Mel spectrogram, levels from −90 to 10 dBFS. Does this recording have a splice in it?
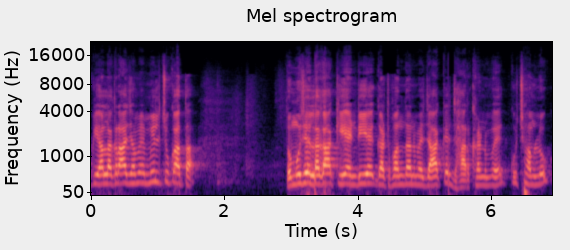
no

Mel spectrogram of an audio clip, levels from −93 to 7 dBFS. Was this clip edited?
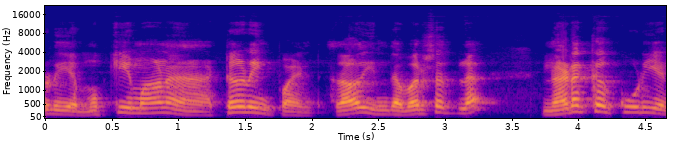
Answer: no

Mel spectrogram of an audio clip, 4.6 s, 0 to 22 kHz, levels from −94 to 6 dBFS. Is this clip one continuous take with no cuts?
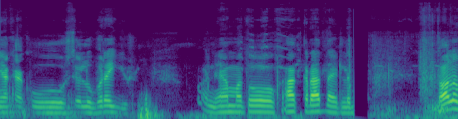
no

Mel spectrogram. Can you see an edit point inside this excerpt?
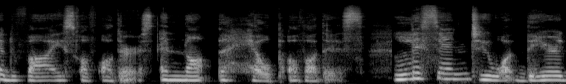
no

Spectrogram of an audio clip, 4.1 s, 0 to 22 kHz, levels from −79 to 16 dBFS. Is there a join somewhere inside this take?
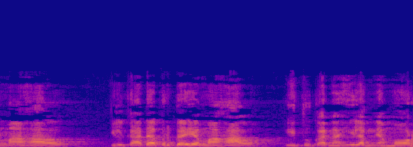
no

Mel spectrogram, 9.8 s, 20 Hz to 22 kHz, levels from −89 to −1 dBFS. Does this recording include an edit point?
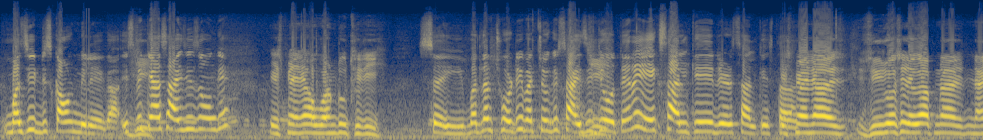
no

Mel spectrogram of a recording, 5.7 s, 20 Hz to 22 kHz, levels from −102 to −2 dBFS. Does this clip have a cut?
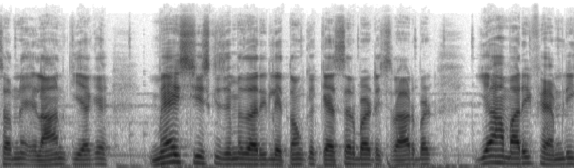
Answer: no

